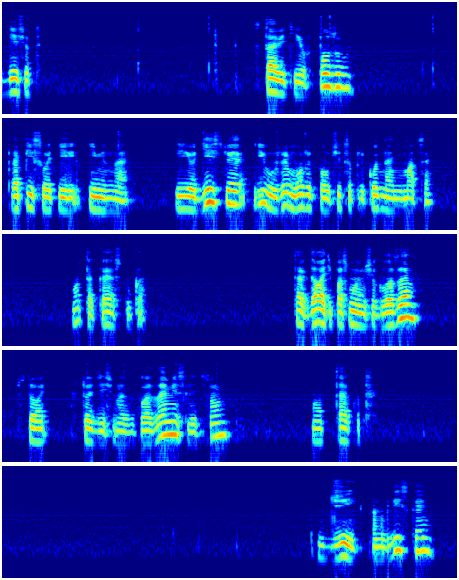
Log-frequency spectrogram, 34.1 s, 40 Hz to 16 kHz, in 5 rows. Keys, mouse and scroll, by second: 2.1 click, 4.9 click, 6.8 click, 7.8 click, 9.6 scroll down 1, 10.8 scroll down 1, 11.0 middle click, 12.6-13.0 scroll up 2, 13.0 middle click, 16.0-17.4 scroll down 2, 17.4 middle click, 18.7-19.6 scroll up 10, 20.0 shift+middle click, 21.8 shift+middle click, 23.2 shift+middle click, 24.8 shift+middle click, 26.1 middle click, 27.7-28.1 scroll down 1, 29.9 click, 33.0 g.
